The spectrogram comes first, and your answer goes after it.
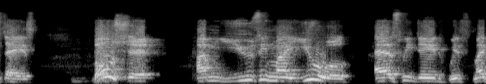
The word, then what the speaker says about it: Yule: It's spelled Juul, like our favorite electronic cigarettes, but pronounced Yule.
